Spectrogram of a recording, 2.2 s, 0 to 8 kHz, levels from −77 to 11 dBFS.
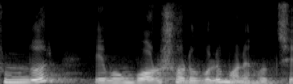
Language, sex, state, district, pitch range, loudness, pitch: Bengali, female, West Bengal, Purulia, 180-225 Hz, -16 LUFS, 190 Hz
